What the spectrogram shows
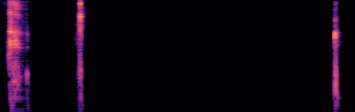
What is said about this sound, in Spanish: Ah, perdón, que tengo tos.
